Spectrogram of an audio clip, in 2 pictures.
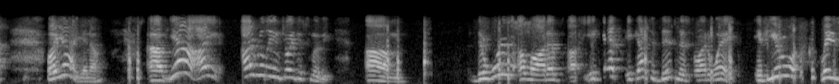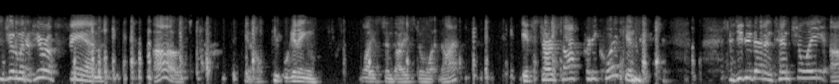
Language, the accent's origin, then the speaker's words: English; Detroit, Michigan, United States; I grew up in Detroit, and always I had lots of friends in Cleveland and Cincinnati, so I was always all over Ohio, it seemed.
